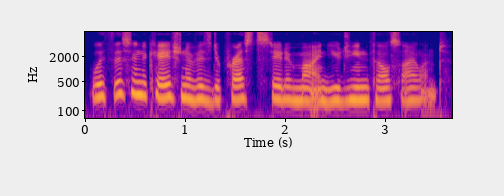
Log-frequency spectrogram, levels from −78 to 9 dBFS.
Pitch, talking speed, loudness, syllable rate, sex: 195 Hz, 195 wpm, -16 LUFS, 5.9 syllables/s, female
